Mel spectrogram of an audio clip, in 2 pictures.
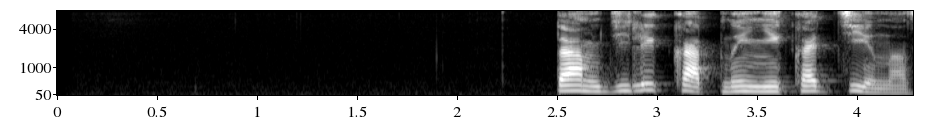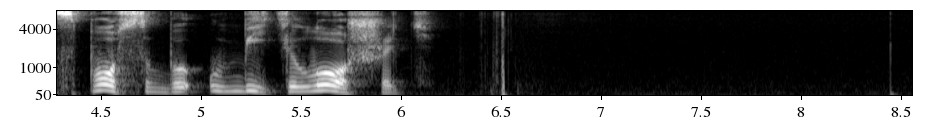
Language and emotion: Russian, angry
